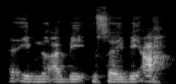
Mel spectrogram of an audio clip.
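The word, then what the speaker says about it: Ibn Abi Usaybi'a: So to start off, actually the pronunciation of the name is Ibn Abi Usaybi with the Ain. Usaybah.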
